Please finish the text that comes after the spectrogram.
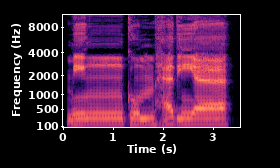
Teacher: And at the end of it this time, we have إظهار, since the meme at the end of منكم will have to be shown, since after it directly we have the letter ha.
